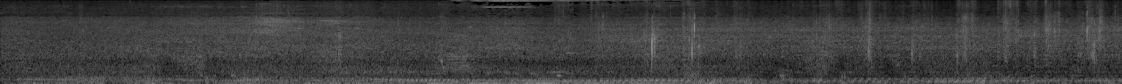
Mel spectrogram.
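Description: A steady low outdoor rumble, swelling a little about halfway through.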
